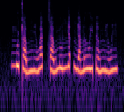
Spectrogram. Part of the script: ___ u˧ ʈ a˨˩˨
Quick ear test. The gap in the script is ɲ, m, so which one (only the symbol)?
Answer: m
